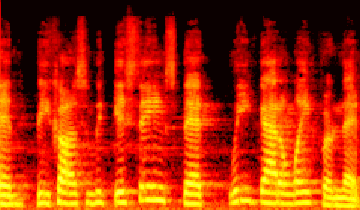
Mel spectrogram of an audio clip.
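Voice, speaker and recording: A man with an American accent speaks in a high pitch at a fairly slow pace. Music plays in the background. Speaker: senior center guest. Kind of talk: personal reminiscence. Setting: senior day center with audience. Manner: loud.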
